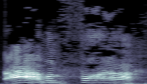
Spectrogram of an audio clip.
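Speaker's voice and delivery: shout. Real, not acted. Mock shout while burning hair.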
